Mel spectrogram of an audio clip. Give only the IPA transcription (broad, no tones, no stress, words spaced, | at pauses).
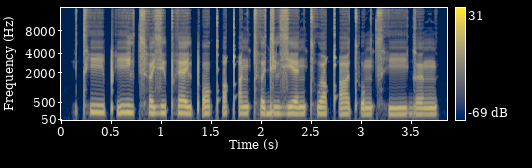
tʰiːpʼiːlʲt͡sʰœ zʲupʰɛːlʲpʼɔkʼɔ qʼɛŋtʰədʲolʲ zʲɛːŋtʰuqʼœː tʼoŋt͡sʰiːɡœŋ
